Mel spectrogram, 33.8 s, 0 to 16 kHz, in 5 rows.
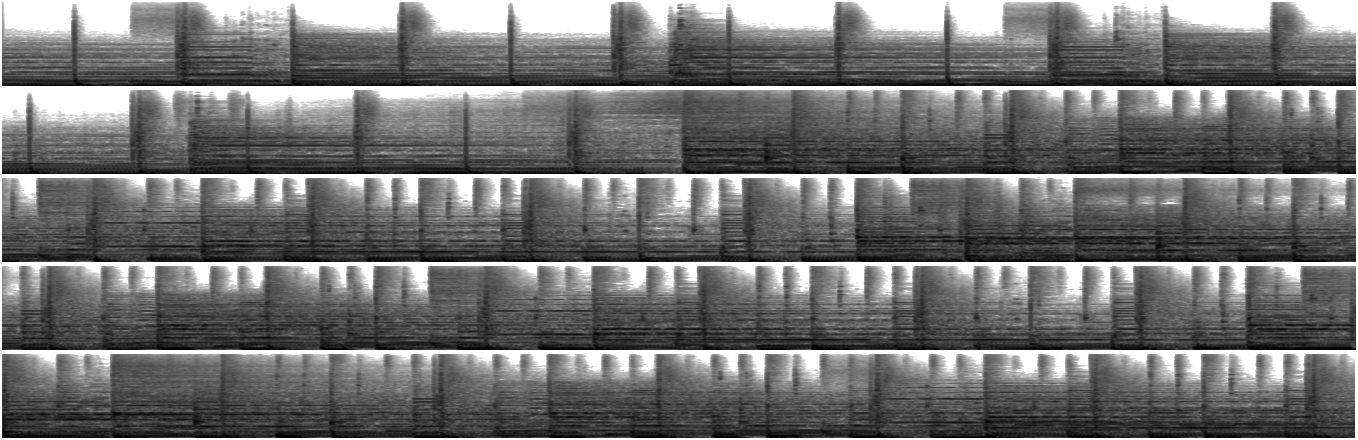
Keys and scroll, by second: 1.3 t, 3.7 ctrl+x, 4.3 t, 5.8 s, 7.4 ctrl+v, 8.7 ctrl+v, 9.2 r, 13.5 BackSpace, 14.1 r, 19.4 ctrl+x, 20.3 Return, 20.7 t, 25.5 ctrl+v, 26.5 r, 29.7 r, 31.7 Right, 32.2 t, 32.9 r.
